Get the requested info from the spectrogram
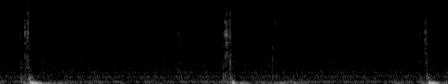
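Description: Donruss Optic basketball trading cards being flicked off a hand-held stack one at a time: two sharp card snaps about two seconds apart.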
